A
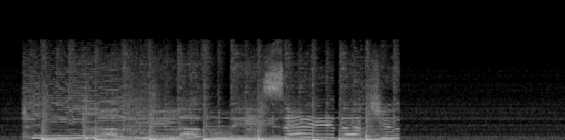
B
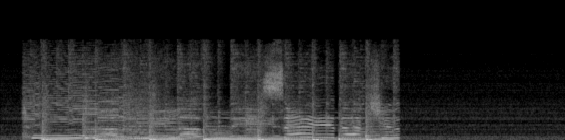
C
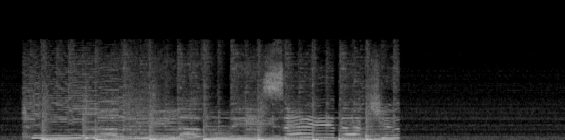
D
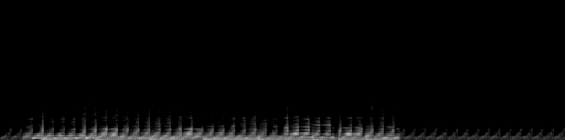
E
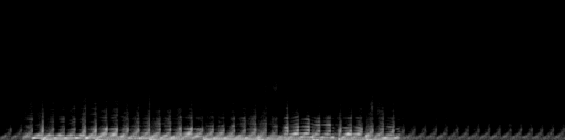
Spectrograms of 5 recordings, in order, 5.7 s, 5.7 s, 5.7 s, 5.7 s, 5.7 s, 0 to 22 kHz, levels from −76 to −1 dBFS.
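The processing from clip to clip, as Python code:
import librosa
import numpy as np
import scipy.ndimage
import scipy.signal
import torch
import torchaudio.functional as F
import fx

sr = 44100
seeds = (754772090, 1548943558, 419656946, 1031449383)

y1 = x
y2 = fx.notch(y1, sr, hz=1300.0, q=15.0)
y3 = fx.filter_lfo_lowpass(y2, sr, shape='saw_up', hz=9.4, low_hz=380.0, high_hz=1600.0, q=4.5)
y3 = F.gain(torch.from_numpy(y3), -8.5).numpy()
y4 = fx.echo_feedback(y3, sr, ms=99, feedback_pct=52, wet_db=-21.5)
y4 = F.gain(torch.from_numpy(y4), 7.0).numpy()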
